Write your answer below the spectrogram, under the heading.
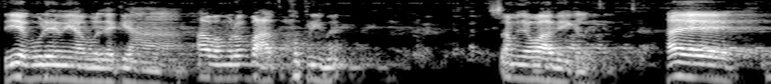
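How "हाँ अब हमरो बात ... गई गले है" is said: put-on lower, amused old voice; chuckling old man. Old husband admitting to his wife, low chuckle. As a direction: concede it with a rueful laugh.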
